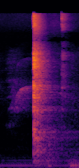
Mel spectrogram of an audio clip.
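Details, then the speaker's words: Whirlpool top-load washer, after replacing the lid lock actuator for a stuck lid with blinking LED, spin cycle start: sharp click-clack then lighter clack as the lid lock latches; normal lid lock engagement. "and if you could hear the noises that the actuator changes is making, which is normal and we are going to wait for nothing more than that it starts playing"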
